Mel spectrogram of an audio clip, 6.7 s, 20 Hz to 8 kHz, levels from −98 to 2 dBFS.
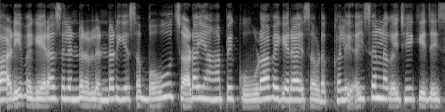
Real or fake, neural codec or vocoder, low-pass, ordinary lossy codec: real; none; 7.2 kHz; none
